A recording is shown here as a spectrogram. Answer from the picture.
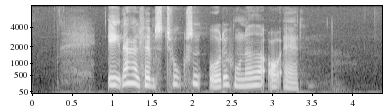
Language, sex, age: Danish, female, 55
